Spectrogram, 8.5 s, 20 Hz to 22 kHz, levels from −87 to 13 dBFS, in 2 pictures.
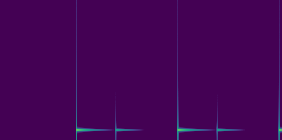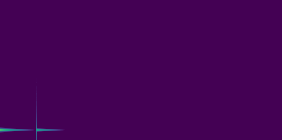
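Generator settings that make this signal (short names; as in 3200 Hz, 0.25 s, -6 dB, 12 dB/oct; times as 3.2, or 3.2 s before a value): sonar ping 1670 Hz, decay 0.44 s, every 1.52 s, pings 3, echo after 0.59 s, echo -20 dB -8.5 dBFS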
